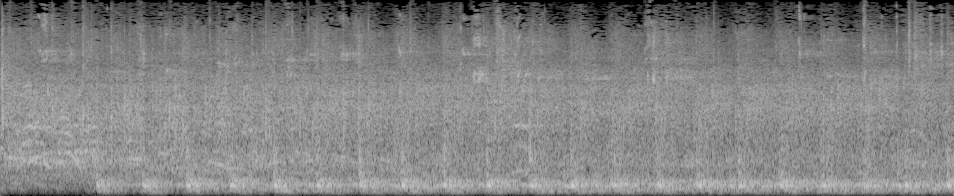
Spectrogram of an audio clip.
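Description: A basketball bounces on a hard court in a steady rhythm.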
